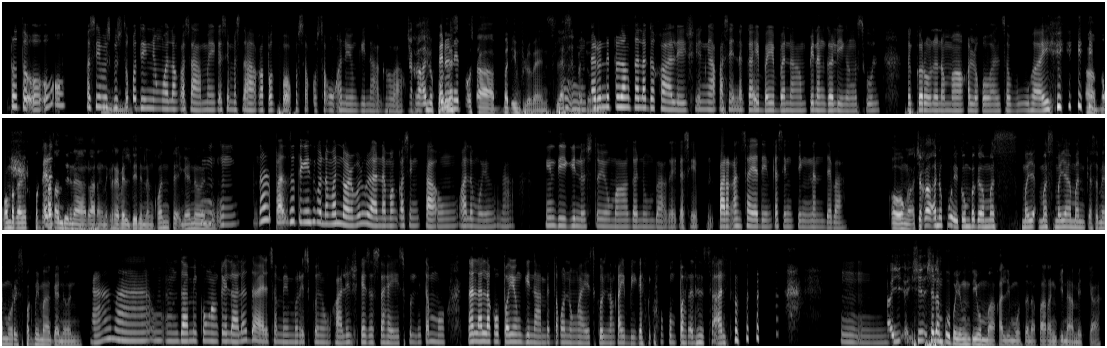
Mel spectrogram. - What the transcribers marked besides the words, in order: static; wind; chuckle; other noise; other background noise; laughing while speaking: "kaibigan ko"; laughing while speaking: "ano"; chuckle
- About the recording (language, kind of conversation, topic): Filipino, unstructured, Ano ang gagawin mo kapag nararamdaman mong ginagamit ka lang?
